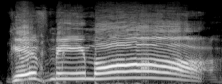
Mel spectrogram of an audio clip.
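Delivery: shrill, drawn-out villain shout. Showing how the actor who plays the main villain talks: Brian Thompson impression. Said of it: "He talks like this".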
